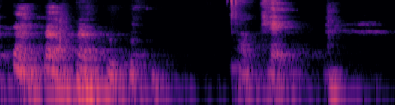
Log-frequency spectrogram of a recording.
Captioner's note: panel laughs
